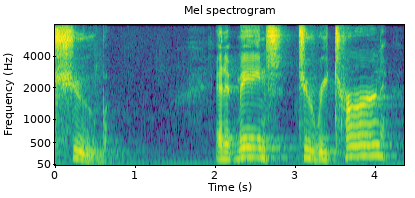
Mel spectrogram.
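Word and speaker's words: שוב: The Hebrew word for restore is, I think it's pronounced shub.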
